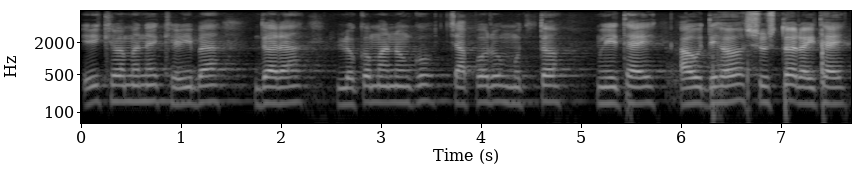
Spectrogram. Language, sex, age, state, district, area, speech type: Odia, male, 18-30, Odisha, Jajpur, rural, spontaneous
